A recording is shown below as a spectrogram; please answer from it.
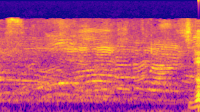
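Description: Faint background chatter of a group of young children, several small voices overlapping at low level.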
